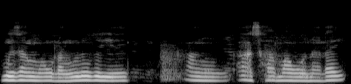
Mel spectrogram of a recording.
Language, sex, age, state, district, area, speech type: Bodo, female, 45-60, Assam, Kokrajhar, urban, spontaneous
